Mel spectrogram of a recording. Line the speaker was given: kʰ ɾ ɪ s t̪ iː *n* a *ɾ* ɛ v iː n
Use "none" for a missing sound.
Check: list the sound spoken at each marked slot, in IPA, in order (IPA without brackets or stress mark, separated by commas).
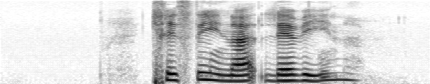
n, l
